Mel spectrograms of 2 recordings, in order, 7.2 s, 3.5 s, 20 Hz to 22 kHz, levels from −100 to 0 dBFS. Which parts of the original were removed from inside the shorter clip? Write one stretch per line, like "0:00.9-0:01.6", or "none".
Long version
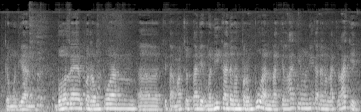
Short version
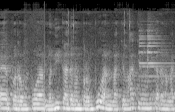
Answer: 0:02.4-0:04.1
